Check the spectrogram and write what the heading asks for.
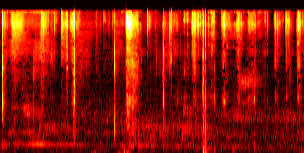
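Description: A tube of white lithium grease being handled and squeezed out onto a fingertip: small clicks, crinkles and squishing, with a sharp tap about four seconds in.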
